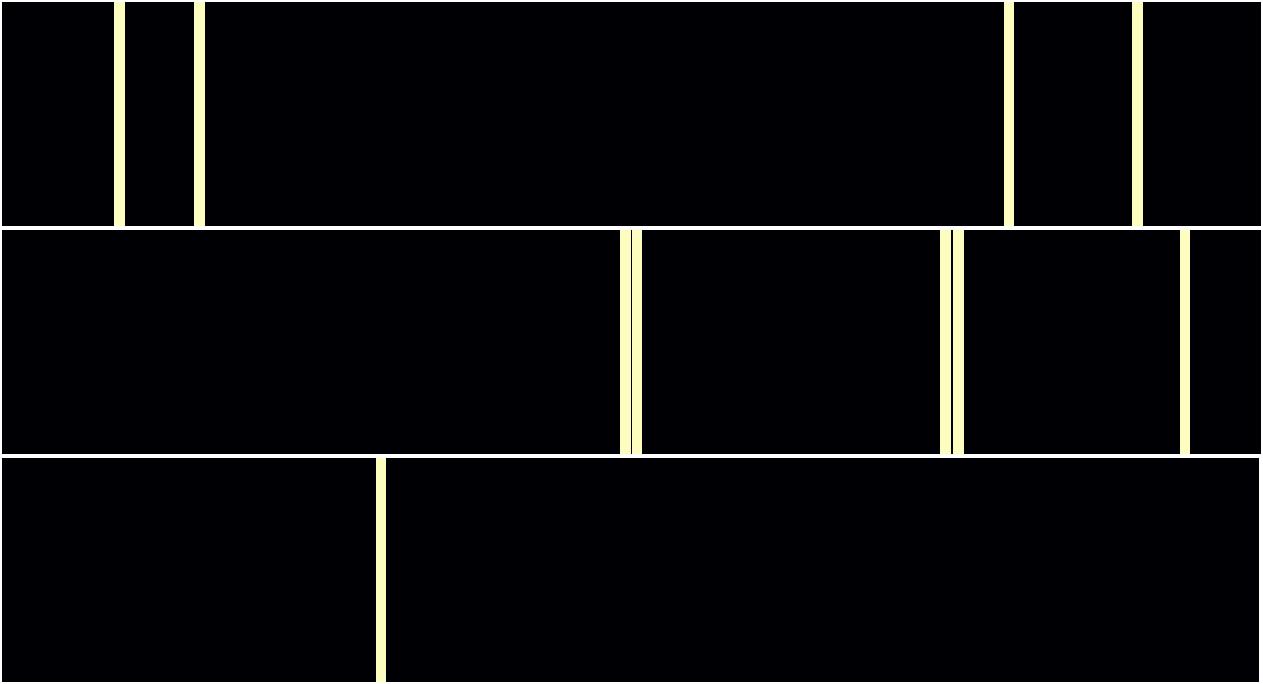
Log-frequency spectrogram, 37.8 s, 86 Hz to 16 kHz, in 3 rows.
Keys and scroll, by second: 31.5 super+j.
